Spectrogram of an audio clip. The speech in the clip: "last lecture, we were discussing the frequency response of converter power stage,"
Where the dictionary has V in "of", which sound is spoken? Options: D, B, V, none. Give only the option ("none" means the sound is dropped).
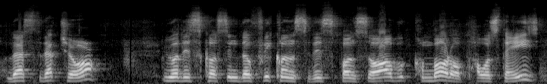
B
